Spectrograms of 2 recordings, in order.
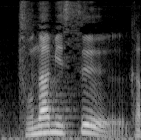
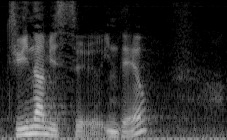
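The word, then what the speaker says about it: δύναμις: 두나미스가 바로 권능입니다. 원래 발음은 디나미스인데요.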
